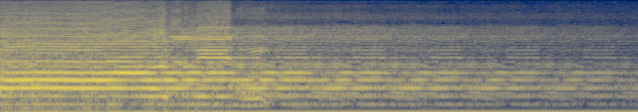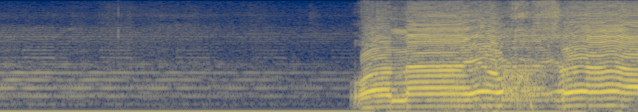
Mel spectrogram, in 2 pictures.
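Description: A man reciting the Quran through a microphone and sound system, holding a long melodic note that stops about a second in and fades slowly in a long echo. About five seconds in, the recitation starts again loudly with a new phrase.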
